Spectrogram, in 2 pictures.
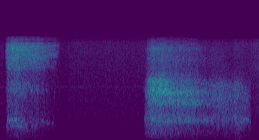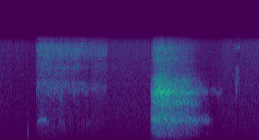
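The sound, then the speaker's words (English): Deep breaths in and out during a stress-relief breathing exercise: four long, airy, hissing breath sounds separated by pauses, with no talking. “So literally just breathe in.”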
